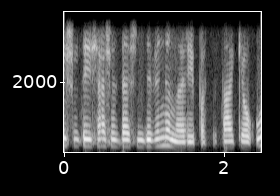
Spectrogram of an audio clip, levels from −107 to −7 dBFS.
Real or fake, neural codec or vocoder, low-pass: real; none; 3.6 kHz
